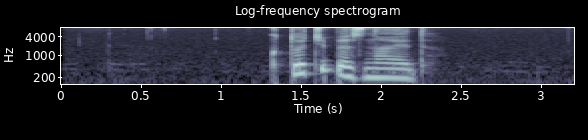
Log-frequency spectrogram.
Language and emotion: Russian, neutral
